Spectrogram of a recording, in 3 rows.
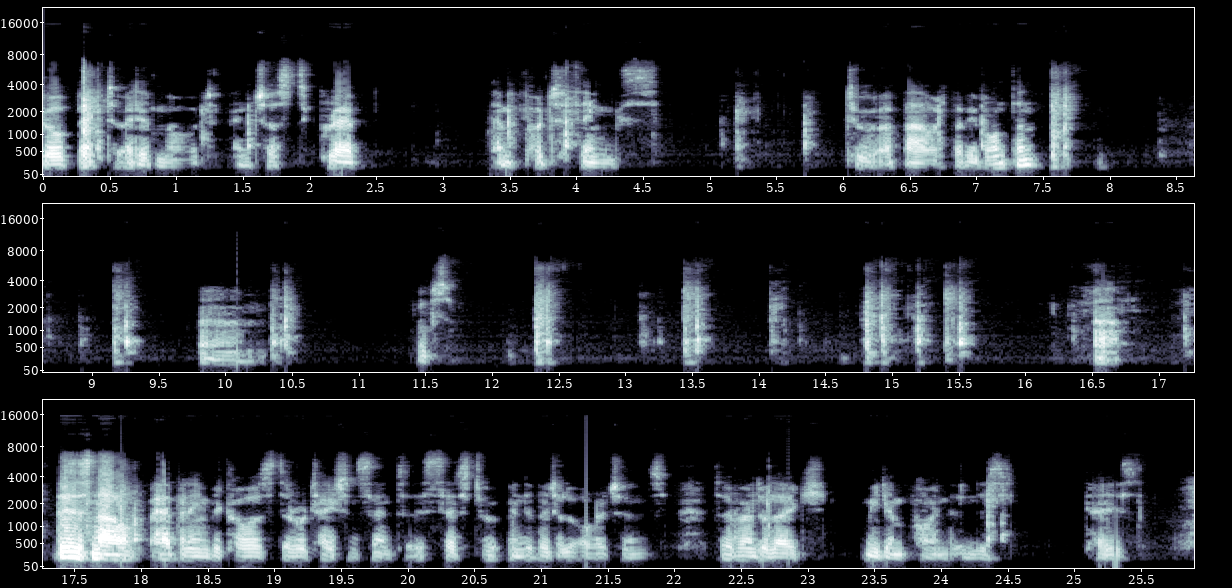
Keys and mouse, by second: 0.3 Tab, 1.0 click, 1.3 alt+middle click, 2.2-3.6 drag, 3.6 alt+middle click, 4.3 click, 5.4 alt+middle click, 6.3 click, 6.8-7.5 alt+middle drag, 7.5 b, 9.1 f, 10.4 g, 12.3 b, 13.4 g, 15.0 alt+middle click, 15.4 r, 17.8 r, 19.7-22.9 drag, 24.3 r.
